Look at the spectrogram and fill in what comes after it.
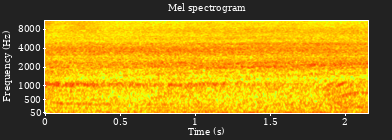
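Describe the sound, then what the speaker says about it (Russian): A Berlin U-Bahn subway train rolls along with a loud, steady rumble and hum heard from inside the carriage. "Такое метро в Берлине."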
